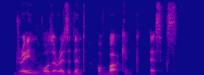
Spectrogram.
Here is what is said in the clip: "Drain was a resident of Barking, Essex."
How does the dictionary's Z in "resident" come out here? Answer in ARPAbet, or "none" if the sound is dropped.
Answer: Z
